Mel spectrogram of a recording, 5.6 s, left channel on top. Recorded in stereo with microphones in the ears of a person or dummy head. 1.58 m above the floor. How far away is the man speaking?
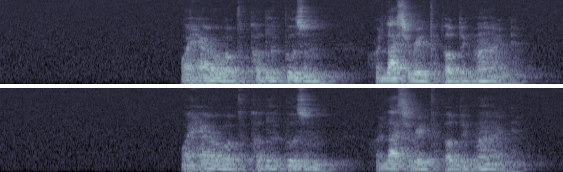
About 1.5 m.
